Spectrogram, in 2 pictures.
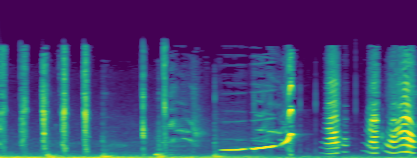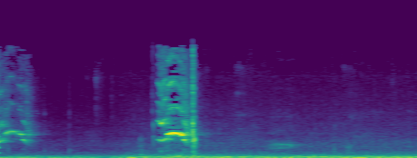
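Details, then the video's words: A talking parrot gives a long rising whistle, then several quick warbling, wavering whistled notes and a short harsh squawk, over clicking sounds and a low steady background hum. "Talking Parrot"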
